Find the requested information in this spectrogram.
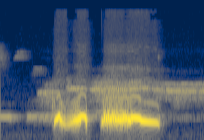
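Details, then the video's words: Spotted dove luring call to provoke fighting, one phrase of a short wavering coo and a longer descending coo over a faint steady higher whistle. "Tiếng chim cu gáy thúc đấu và gáy gọi kích bổi nhanh nổi"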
